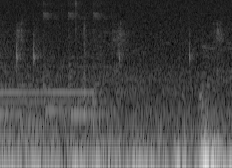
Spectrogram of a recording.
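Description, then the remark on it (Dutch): Light, irregular clicks of typing a text message on a phone touchscreen keyboard, about half a dozen soft ticks spaced unevenly over a low steady background hum, with no talking. “Dus typ wat tekst.”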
